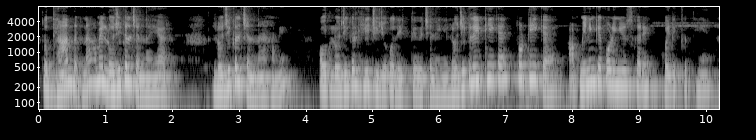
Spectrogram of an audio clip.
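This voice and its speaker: A woman's voice: on the low side, lively intonation, fairly quick, mellow. A woman teaching an English grammar lesson in a patient, coaxing way, repeating key points and checking in with her students after each one.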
